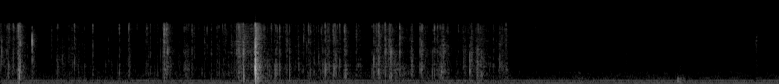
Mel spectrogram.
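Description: Clear plastic packaging of paper flowers crinkling as it is handled: a rapid string of crackles with one sharper snap about two and a half seconds in, stopping about five seconds in.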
